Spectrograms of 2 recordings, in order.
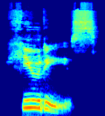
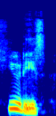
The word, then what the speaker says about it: Hudes: But then you got to pivot and you got to go into like an Eastern European pronunciation, which is Hudes. Hudes. You got to like roll it.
